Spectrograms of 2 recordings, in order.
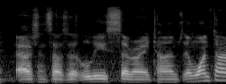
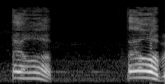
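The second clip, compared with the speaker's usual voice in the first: much higher, loud searching call; 11 semitones higher, 8 dB louder than usual. Retold or imitated. Searching the dark neighborhood for a lost friend, loud high calls. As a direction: shout his name down the street.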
